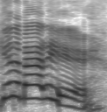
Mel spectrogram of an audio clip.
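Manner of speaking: put-on light Italian accent. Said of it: "giving them kind of light Italian accents".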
